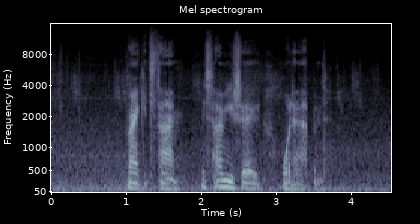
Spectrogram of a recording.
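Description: A man speaks calmly and firmly up close.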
